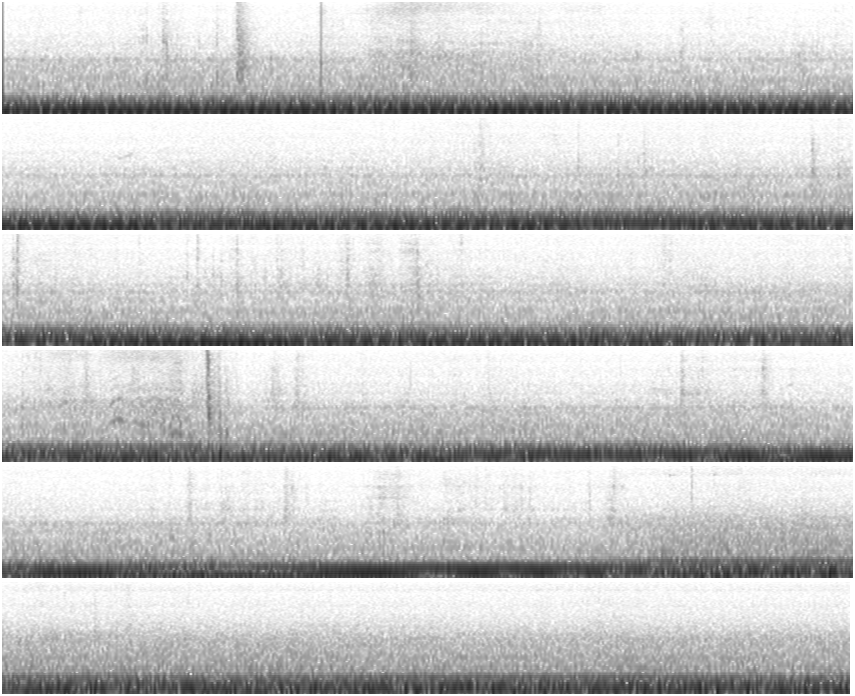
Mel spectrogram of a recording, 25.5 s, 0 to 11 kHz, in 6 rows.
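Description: Airbus A320 cabin noise while taxiing: a steady engine hum over a low rumble. There is a single click about halfway through, and about 20 s in the sound turns rougher with a higher hum.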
